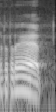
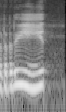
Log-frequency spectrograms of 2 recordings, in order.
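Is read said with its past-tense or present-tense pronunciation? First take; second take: past tense; present tense. First: It is pronounced as the past-tense form. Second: It is pronounced as the present-tense form. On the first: The reading happened in the past. The speaker calls it right. "tapi ada read. Karena kita sudah masuknya ke past simple" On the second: The reading happens now or habitually. The speaker calls it wrong. "bacanya bukannya ada read, bukan"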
